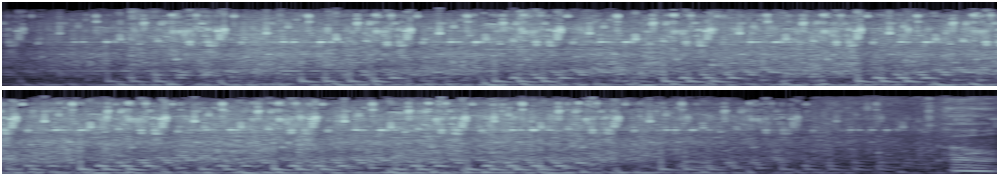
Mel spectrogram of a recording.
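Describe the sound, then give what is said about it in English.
Creek water flows and trickles steadily over stones, fairly loud, a continuous babbling with lots of small splashy gurgles throughout and no voices. “noticing how it's shifting seamlessly from one theme to another, and I guess that kind of speaks to how a river is constantly changing, you know?”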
